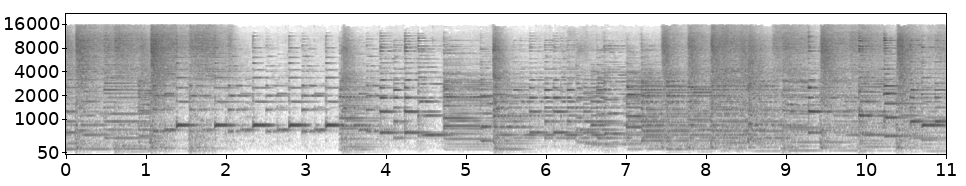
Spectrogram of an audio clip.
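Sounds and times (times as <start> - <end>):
drum kit: 0.0 - 11.0
grand piano chords and runs: 0.0 - 11.0.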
